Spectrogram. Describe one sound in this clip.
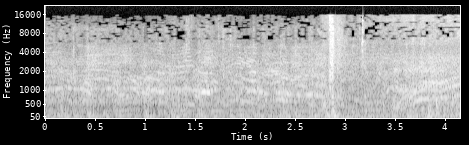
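Metal weapons clash against wooden shields.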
